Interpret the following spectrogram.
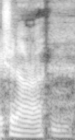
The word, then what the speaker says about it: Shannara: had read the first Shannara book or Shannara however you want to pronounce it um my dad said shinara so I say shanara um so but I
